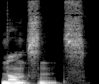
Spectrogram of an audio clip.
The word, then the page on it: nonsense: British English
